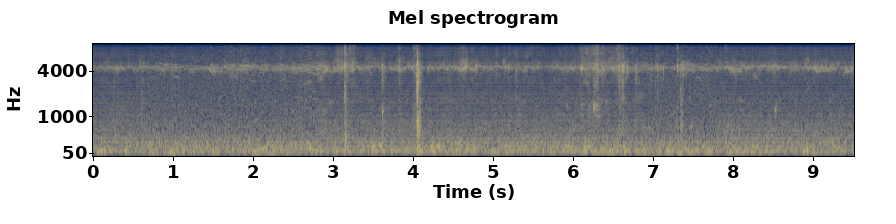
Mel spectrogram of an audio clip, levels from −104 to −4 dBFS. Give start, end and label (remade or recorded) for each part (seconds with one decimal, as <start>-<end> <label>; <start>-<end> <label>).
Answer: 0.0-0.7 remade; 0.7-2.8 recorded; 2.8-6.9 remade; 6.9-7.8 recorded; 7.8-9.5 remade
